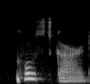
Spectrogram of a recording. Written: coastguard

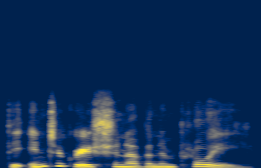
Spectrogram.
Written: The integration of an employee

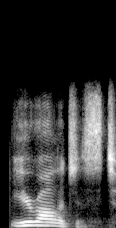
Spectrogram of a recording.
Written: urologist

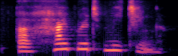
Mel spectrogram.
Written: a hybrid meeting

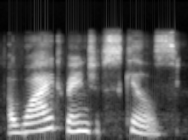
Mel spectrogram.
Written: A wide range of skills

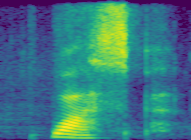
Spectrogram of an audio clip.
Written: wasp

